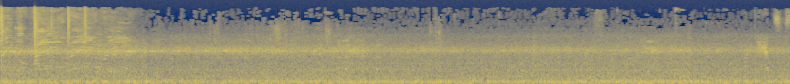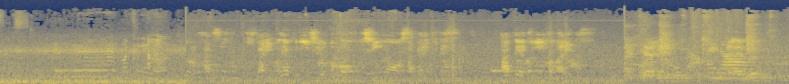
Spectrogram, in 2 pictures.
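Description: Steady low rumble of a high-speed train heard from inside the passenger cabin, with people's voices over it. The rumble eases about twelve seconds in and the voices come through more clearly.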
